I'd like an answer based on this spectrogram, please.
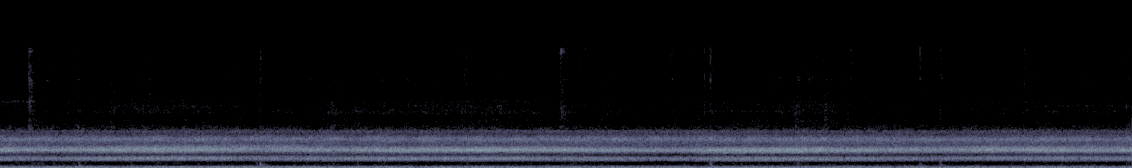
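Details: A huge gathering of frogs sings through the rain, their overlapping trills forming a steady, ringing wall of sound above a persistent low rumble and occasional light ticks.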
